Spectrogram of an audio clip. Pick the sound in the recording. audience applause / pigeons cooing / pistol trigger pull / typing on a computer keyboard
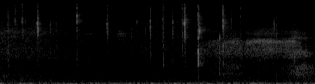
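typing on a computer keyboard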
